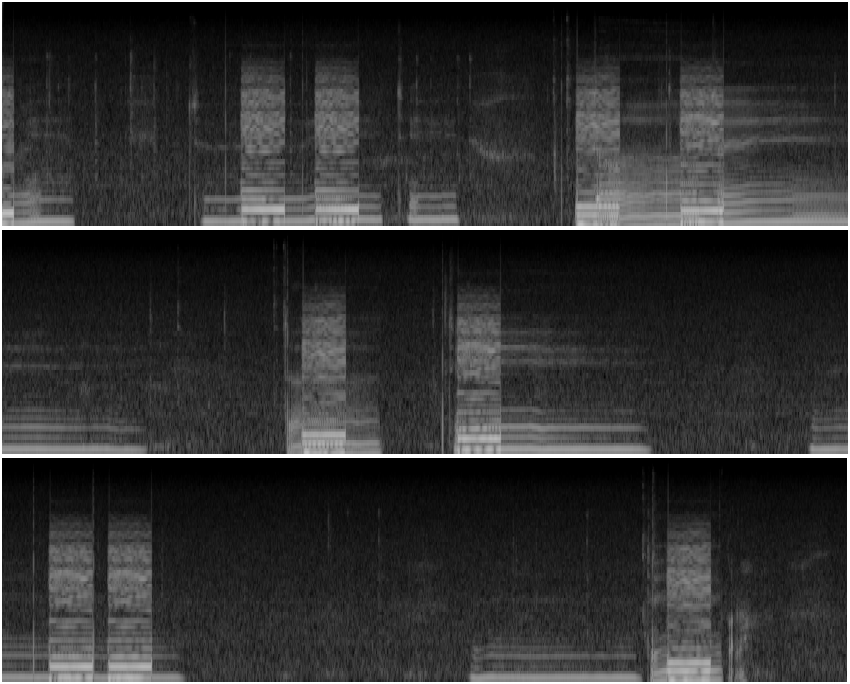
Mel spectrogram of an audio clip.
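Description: Electric guitar playing a short phrase in octaves, about six times over, with pauses of a few seconds between: each phrase is a few quick picked notes ending on a held note.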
